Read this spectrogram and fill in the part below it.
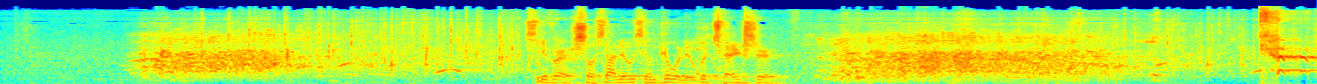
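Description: An audience laughs and applauds loudly.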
